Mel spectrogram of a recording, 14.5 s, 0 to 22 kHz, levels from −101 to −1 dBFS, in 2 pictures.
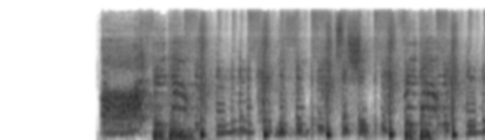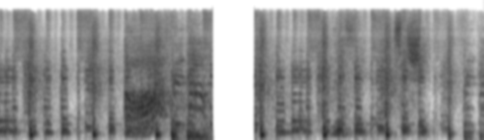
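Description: At 10.47 s the sound cuts out abruptly and stays silent for about 0.63 s before resuming at 11.10 s. This is a playback stall, most likely caused by the player running out of buffered data or its output thread being briefly blocked.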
